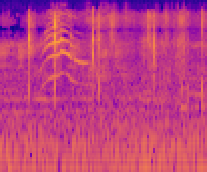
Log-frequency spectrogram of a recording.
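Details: Abandoned newborn kitten among four found on a cloth in a cemetery at dusk; one brief arching meow, then a sharp click, over steady low hum.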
